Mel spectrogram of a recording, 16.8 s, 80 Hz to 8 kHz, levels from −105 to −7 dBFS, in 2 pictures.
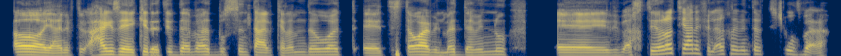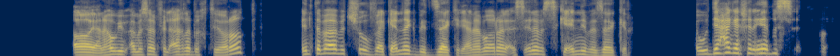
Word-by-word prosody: آه، 150 -2 +9
يعني 125 0 +1
بتبقى 125 - -5
حاجة 165 +1 +8
زي 155 -4 +6
كده 145 0 +2
تبدأ 155 0 -2
بقى 155 0 -1
تبص 155 +2 -1
أنت 150 -2 -10
على 135 -2 +5
الكلام 130 +4 -8
دوّة، 155 +1 -1 0.2
آآ 485 -1 +1
تستوعب 155 - +3
المادة 145 +1 -5
منه، 160 +3 -8 0.5
آآ 135 -1 +3
بيبقى 135 +1 -8
اختيارات 195 +7 +1
يعني 225 -1 +2
في 190 - -13
الأغلب 190 +4 -7
أنت 185 0 -10
بتشوف 180 -1 -10
بقى. - - -5 0.9
آه، 145 -1 +2
يعني 130 +3 -3
هو 170 - -1
بيبقى 170 -3 -5
مثلًا 150 +3 -3
في 145 - -15
الأغلب 160 0 -4
اختيارات، 150 - -5 0.5
أنت 185 +4 -4
بقى 220 0 +3
بتشوف 205 -3 -5
بقى 160 -2 -2
كأنك 190 +5 0
بتذاكر، 140 -3 -4
يعني 120 +5 -4
أنا - - -5
باقرأ 170 0 -2
الأسئلة 170 +2 -4
بس 175 -3 -2
كأني 175 +4 -4
باذاكر، 135 -2 -7 0.7
ودي 200 +5 +1
حاجة 265 0 +5
عشان 230 -1 0
إيه، 225 +2 +3
بس 225 +1 +2 0.3
أ - - -19
155 Hz, 190 wpm, -24 LUFS, 140-185 Hz, 0.9 s, آه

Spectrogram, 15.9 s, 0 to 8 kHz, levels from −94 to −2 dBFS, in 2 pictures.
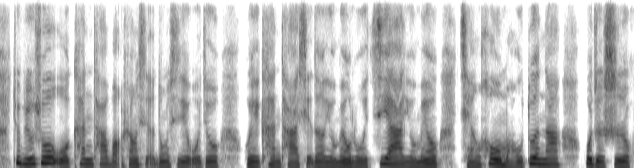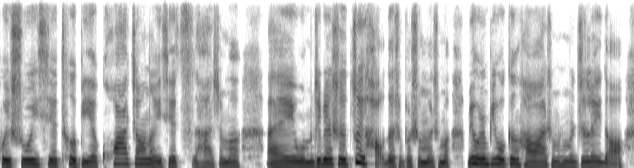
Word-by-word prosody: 就 300 - +1
比 250 - +1
如 235 - +4
说 280 +3 +4
我 - - +1
看 220 +5 -3
它 210 - -4
网 195 -4 -4
上 205 -1 -1
写 205 - -9
的 - - -7
东 175 +2 -2
西， 175 -1 -3
我 - - -3
就 175 +1 -2 0.3
会 195 -4 +1
看 195 -1 -4
它 190 0 -3
写 195 - -5
的 175 +1 -1
有 165 -3 -1
没 180 - 0
有 210 0 +4
逻 170 -4 -1
辑 160 +11 -4
呀， 210 -4 +4
有 180 -4 -2
没 175 +4 0
有 205 -1 +2 0.2
前 175 0 -4
后 230 +2 +4
矛 175 -5 0
盾 255 0 +4
呐， 210 -1 +1 0.3
或 235 - +4
者 195 -3 +1
是 195 +2 +1
会 210 +3 +2
说 225 +2 +2
一 220 - +2
些 210 +1 -1
特 220 +3 0
别 185 -2 -1
夸 245 +5 -1
张 230 0 -1
的 205 -6 +1
一 - - -1
些 175 - -3
词 170 0 -10
哈， 170 0 -6
什 - - -7
么， 165 +1 -2 0.3
哎， 180 -1 +1
我 170 -1 +3
们 165 +1 +2
这 220 - +3
边 230 +1 +6
是 230 0 +4
最 275 +8 +3
好 240 - -4
的 170 +1 -1
什 175 -1 -9
么 170 - -6
什 165 - -4
么 165 +1 +1
什 165 - -4
么， 160 - 0 0.2
没 - - +1
有 260 - +7
人 240 0 +6
比 235 0 -1
我 235 -2 +5
更 230 +1 +2
好 195 -4 -1
啊， 180 +2 0
什 190 - -5
么 180 - -4
什 185 - -4
么 180 -1 -2
之 175 +1 -4
类 180 -1 -1
的 160 - -3
啊， - - -4
195 Hz, 315 characters per minute, -23 LUFS, 175-225 Hz, 0.3 s, 有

